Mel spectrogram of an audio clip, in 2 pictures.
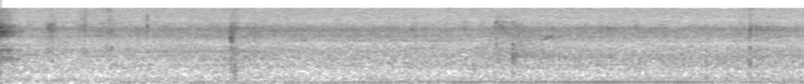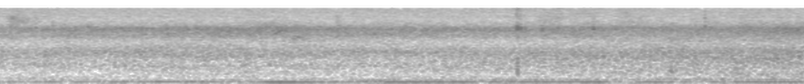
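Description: A steady low hum that wavers slightly in pitch, over outdoor background noise, with a few faint clicks.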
